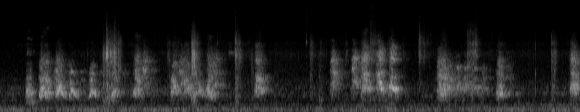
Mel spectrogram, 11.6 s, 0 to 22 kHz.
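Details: A dog barks at night on 13 February 2016. Quick, choppy barks tumble out in uneven runs of three to six, some higher and yappier, with low background rumble throughout.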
